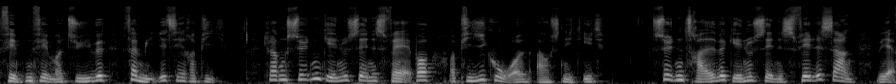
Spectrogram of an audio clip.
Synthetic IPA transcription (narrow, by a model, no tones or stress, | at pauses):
femd̥n̩fem̰ɒ̽t͡sʰyːʋəfæmil̰jət͡sʰe̝ʁɑ̈pʰḭː | kʰlɒ̽ɡ̥n̩sød̥n̩ɡ̥enuðˠsen̰əsfɛ̰ːb̥ɐɒ̽pʰiːəkʰo̝̰ɐð̞ˠɑ̈ʊsnid̥e̝d̥ | sød̥n̩t͡sʰʁaðˠʋəɡ̥enusen̰əsfel̰əsːɑ̈ŋ̰ʋæɐ̰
